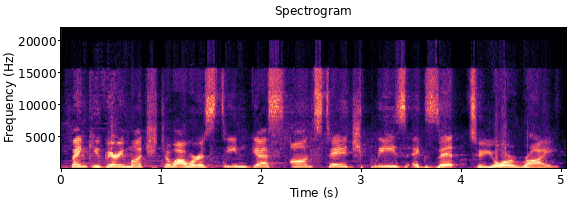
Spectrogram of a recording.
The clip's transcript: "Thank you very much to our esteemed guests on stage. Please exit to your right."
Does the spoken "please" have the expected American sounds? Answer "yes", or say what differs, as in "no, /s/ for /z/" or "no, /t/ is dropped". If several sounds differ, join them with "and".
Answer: yes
